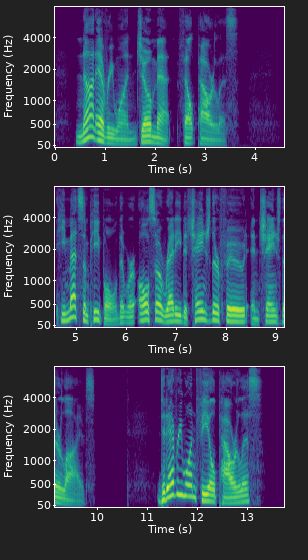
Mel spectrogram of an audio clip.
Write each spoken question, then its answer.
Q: Did everyone feel powerless?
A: No, everyone didn't feel powerless.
